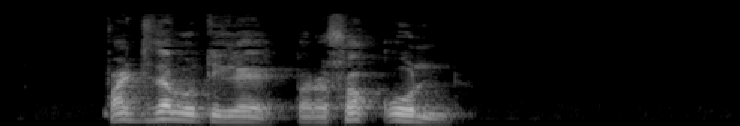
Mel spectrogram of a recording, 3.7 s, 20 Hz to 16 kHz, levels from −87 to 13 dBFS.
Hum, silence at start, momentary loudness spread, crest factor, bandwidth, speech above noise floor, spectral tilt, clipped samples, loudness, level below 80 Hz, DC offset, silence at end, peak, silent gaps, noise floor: none; 0.5 s; 8 LU; 22 dB; 11 kHz; 55 dB; -5 dB/octave; under 0.1%; -28 LUFS; -82 dBFS; under 0.1%; 1.45 s; -8 dBFS; none; -83 dBFS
